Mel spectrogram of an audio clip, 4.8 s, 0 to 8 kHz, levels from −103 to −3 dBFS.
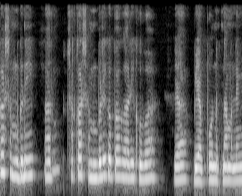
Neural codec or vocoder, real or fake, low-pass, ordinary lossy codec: vocoder, 44.1 kHz, 128 mel bands, Pupu-Vocoder; fake; 7.2 kHz; none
